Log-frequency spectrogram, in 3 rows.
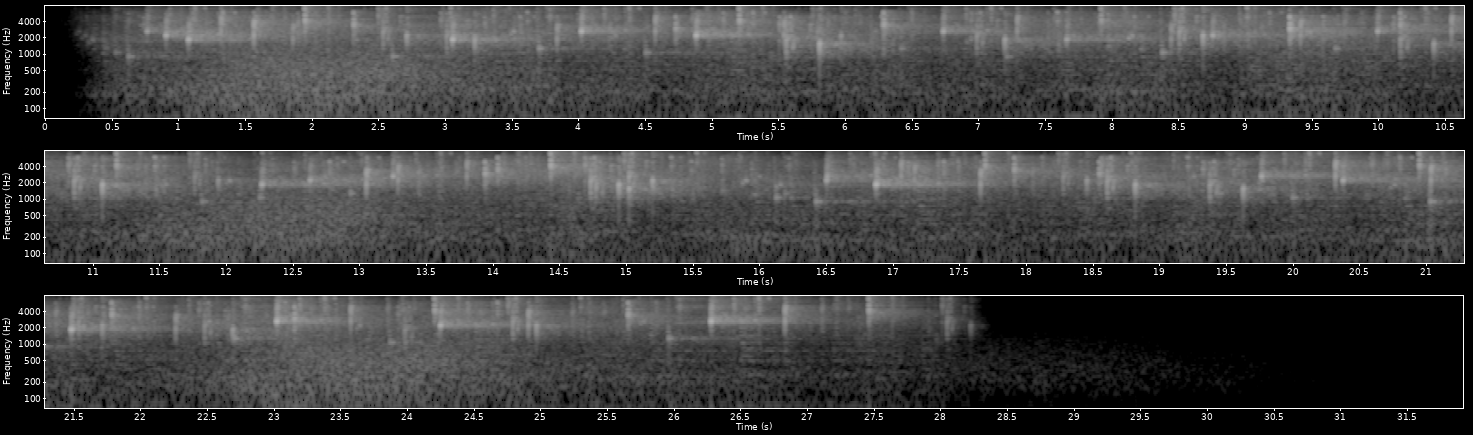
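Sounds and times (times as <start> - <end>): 
cave ambience: 0.3 - 29.7.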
